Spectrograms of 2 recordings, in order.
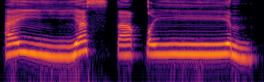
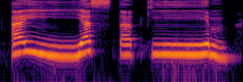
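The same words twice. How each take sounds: First: AYYASTAQIM with q at the tongue's root; correct back qaf. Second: AYYASTAQIM with a front k for q; qaf as kaf. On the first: Shown as a demonstration. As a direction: slowly set QIM far back in AYYASTAQIM. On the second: Retold or imitated. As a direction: slowly imitate the student's KIM in AYYASTAQIM. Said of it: "Tadi Farel gini".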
